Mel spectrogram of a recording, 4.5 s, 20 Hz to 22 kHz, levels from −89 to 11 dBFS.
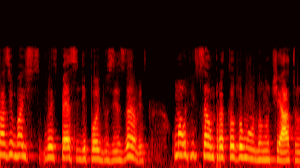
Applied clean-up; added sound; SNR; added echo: neural separator model SepFormer DNS4.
